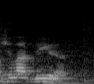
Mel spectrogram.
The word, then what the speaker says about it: geladeira: o caso mais certo que o i não é nem pronunciada a gente fala geladeira então se a letra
